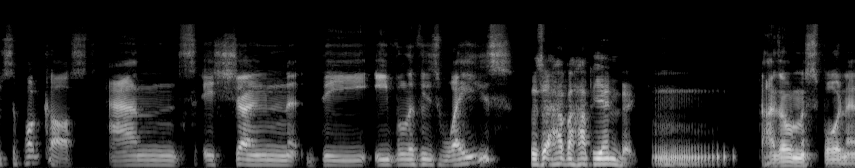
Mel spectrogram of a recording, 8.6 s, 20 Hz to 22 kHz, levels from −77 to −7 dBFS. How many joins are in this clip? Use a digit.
0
